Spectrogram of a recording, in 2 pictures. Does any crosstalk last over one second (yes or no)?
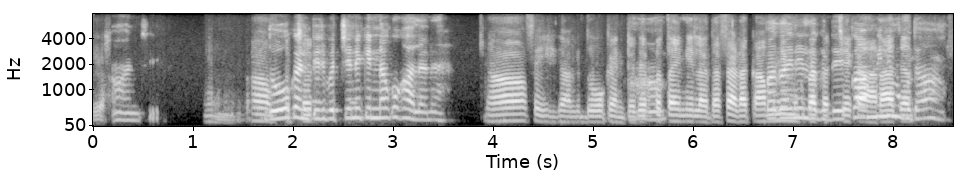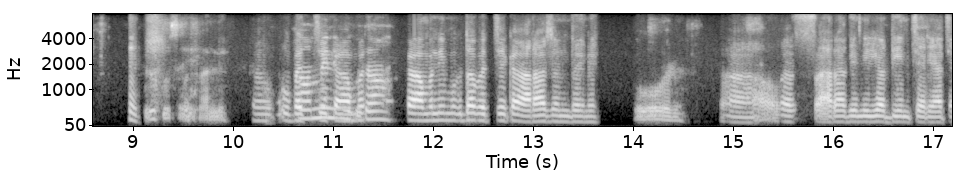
yes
